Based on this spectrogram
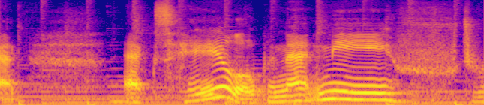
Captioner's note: exhales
